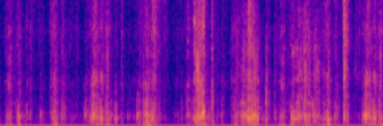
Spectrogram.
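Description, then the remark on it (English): Reindeer hooves trotting in a steady, rhythmic clip-clop as Dasher comes trotting up with his brothers and sister, sharp, bright knocks overlapping as several animals move together. Moderately loud, with no voices. “Anna went outside and whistled for Dasher, and he came trotting up with his brothers and sister.”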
